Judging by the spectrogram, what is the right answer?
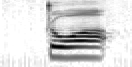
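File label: "zhuo" Chinese, first tone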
